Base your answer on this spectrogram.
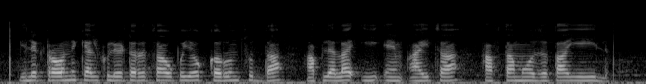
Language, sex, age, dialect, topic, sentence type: Marathi, male, 25-30, Northern Konkan, banking, statement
